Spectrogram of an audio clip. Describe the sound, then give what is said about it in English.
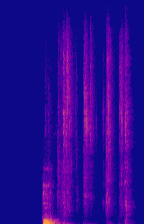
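A bottle being opened as its plastic wrapping is peeled back: one low thump, then four short, crisp crackling snaps with brief gaps between them. “I'm going to actually crack open this bottle,”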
